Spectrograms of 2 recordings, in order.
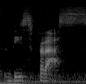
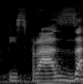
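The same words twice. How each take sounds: First: Disfraz ending in a hissing s sound; correct pronunciation. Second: Disfraz ending in a buzzing z sound; wrong pronunciation. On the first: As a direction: say disfraz with a final s like Spanish. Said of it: "It's disfraz". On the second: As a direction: say disfraz with a final z. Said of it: "so it's not disfraz". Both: Shown as a demonstration.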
